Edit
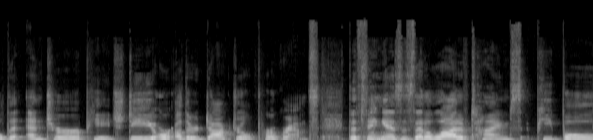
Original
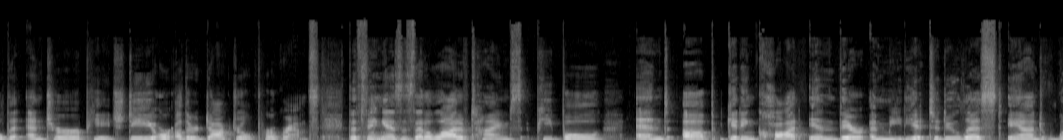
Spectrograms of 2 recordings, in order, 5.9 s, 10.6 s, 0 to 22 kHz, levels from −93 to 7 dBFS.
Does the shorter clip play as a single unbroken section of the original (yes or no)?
yes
